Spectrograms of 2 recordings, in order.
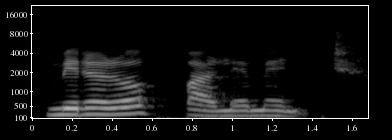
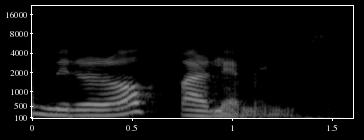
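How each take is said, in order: First: Slow answer. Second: Repeated answer to memorise. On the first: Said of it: "तो इसका answer है". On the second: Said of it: "और newspaper का नाम भी क्या है?". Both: Shown as a demonstration.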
